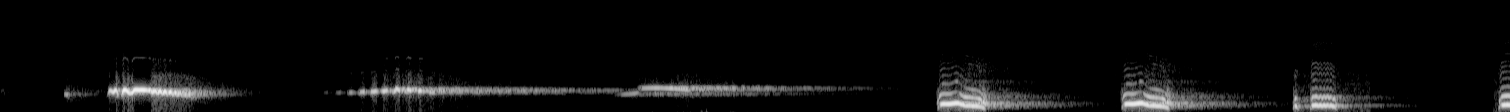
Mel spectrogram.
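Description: An owl hoots and screeches in bursts, with short silences between the calls.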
